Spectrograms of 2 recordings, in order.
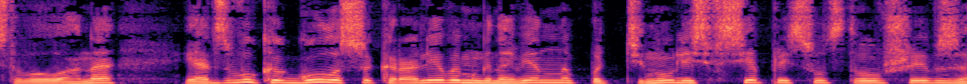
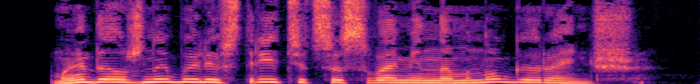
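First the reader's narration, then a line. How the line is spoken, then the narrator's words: Calm continuing. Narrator (Russian): продолжала королева спокойно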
